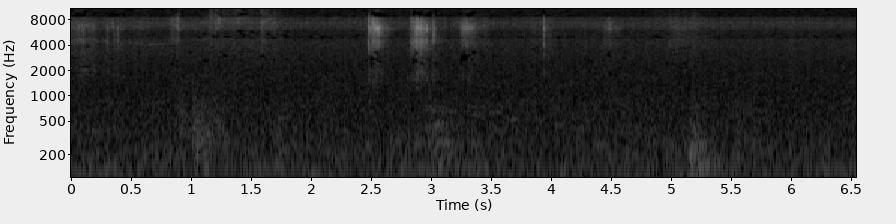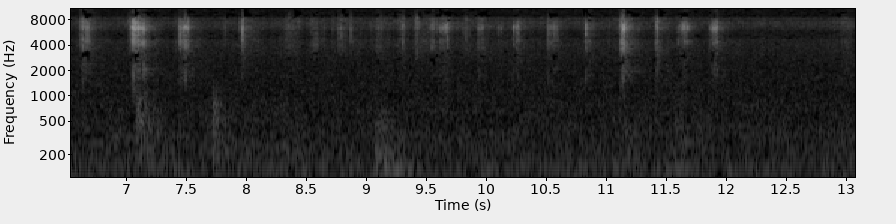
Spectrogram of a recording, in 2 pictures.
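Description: Fingers rub and scratch through hair with soft crackling sounds.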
